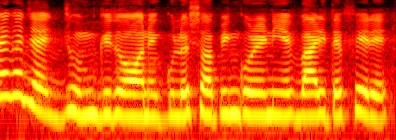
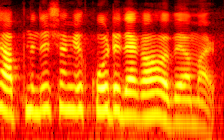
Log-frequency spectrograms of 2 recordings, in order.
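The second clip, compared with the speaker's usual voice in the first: plain reading voice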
